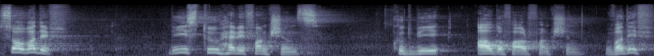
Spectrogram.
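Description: With a Turkish accent, a man speaks at a fairly slow pace and a fairly high pitch, his intonation lively. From Turkey. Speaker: software developer; conference speaker. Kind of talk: conference talk. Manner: halting. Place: hall.

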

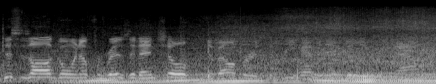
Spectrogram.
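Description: The pace is fairly quick. Loud background noise runs underneath. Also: man. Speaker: walking tour guide. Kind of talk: tour guide explanation. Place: street. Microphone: camera far.

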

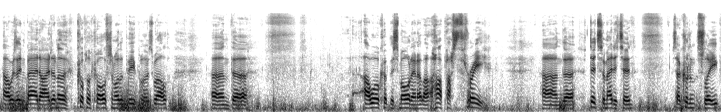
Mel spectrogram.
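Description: A man with a fairly high pitch speaks at a fairly slow pace, his pitch moving little, with long, frequent pauses and faint background noise.

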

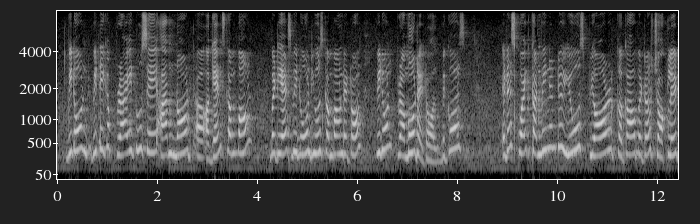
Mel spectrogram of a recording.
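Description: A woman speaks at a moderate pace with an extremely high pitch. Her pitch varies in an ordinary way, over light background noise. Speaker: chocolatier instructor. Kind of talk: tutorial. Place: hall. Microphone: lapel.

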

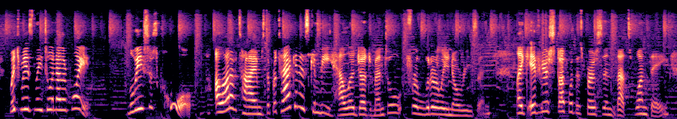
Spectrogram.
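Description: Over music in the background, a woman speaks at a moderate pace. Her high pitch moves in very wide swings. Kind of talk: video essay narration. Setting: gaming headset mic. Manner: casual.

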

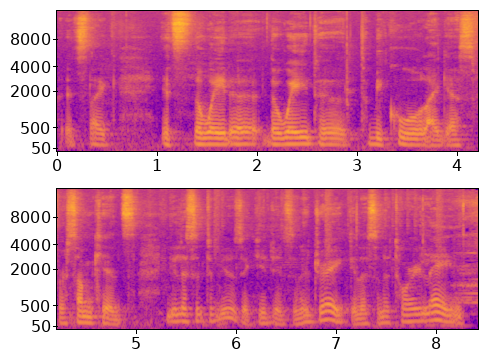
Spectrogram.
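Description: A woman speaks with a dark, mellow tone and vocal fry at a very deep, low pitch. Light background noise sits behind her. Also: ordinary pitch variation, moderate pace. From Toronto, Canada. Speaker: reggae DJ. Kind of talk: interview answer. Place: office.

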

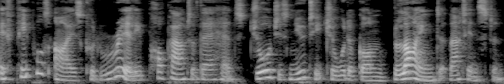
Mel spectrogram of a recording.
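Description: An unforced reading voice carries through the clip.

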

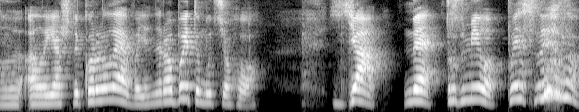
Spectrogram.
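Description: In a cartoonish character voice, a woman talks at a high pitch and a fairly quick pace.

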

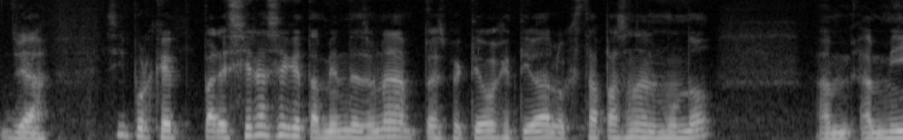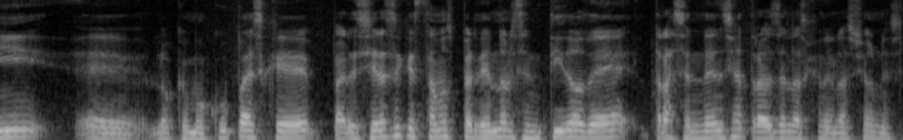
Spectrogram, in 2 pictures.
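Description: At a moderate pace, a man talks in a dark, mellow tone at medium pitch with fairly even intonation. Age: 30s. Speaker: podcast host. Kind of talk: casual interview conversation. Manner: halting, many repetitions. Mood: calm, reflective. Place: studio. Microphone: studio mic.

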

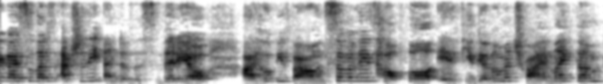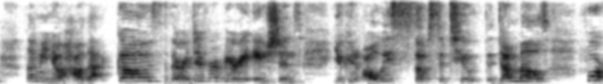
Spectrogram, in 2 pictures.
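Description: A woman projects a raised voice with a bright, sharp tone at a moderate pace. Her pitch varies in an ordinary way, and audible room echo surrounds her. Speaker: home fitness vlogger. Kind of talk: casual fitness tutorial. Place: home room. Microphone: camera far.

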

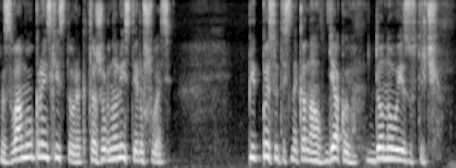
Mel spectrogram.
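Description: A man with a high-pitched voice, recorded very cleanly against a silent background. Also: ordinary pitch variation, moderate pace. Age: old. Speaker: video blogger. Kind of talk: political commentary. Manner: rhetorical, indignant.

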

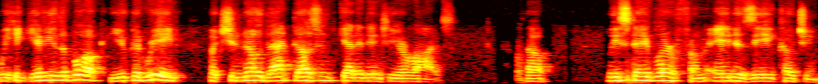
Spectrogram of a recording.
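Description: Pitch varies in an ordinary way at a moderate pace. The sound is somewhat breathy, its tone dark and mellow. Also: man, fairly high pitch for a man. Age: 60s. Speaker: business coach. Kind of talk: webinar presentation. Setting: video call webinar. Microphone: video call.

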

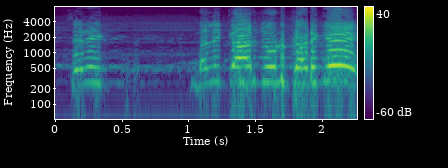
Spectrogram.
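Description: Loud and extremely high in pitch, a man is speaking. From Haryana, India. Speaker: politician. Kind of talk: political rally speech. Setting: stage at a public rally. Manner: loud, forceful oratory. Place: stage. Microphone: handheld.

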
